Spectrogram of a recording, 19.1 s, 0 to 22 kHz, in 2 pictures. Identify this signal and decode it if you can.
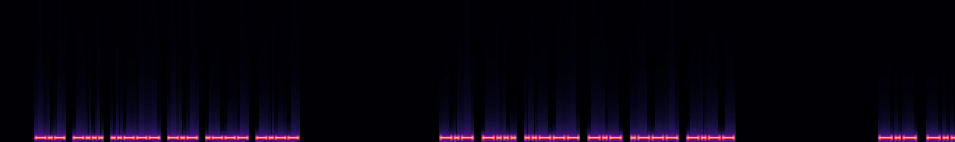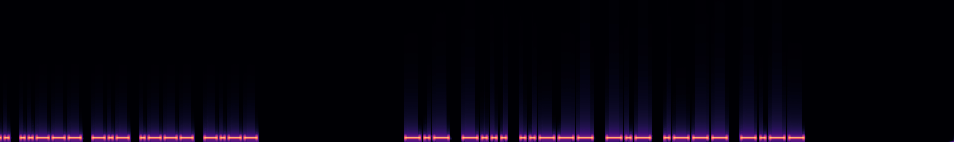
Morse code, heard as a keyed tone, about 32 wpm, 700 Hz. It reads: KB2KJY KB2KJY KB2KJY KB2KJY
